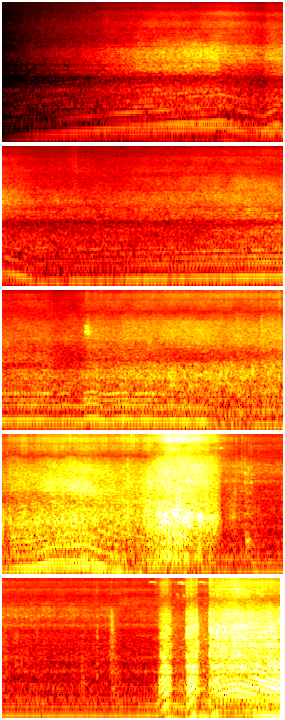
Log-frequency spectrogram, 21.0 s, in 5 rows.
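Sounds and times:
Dodge Power Wagon fire truck driving, stopping on gravel, revving: 4.7 - 21.0.

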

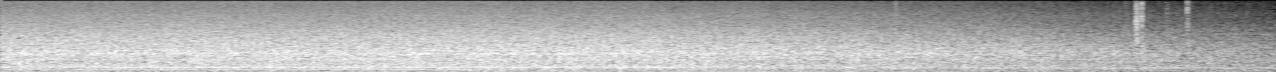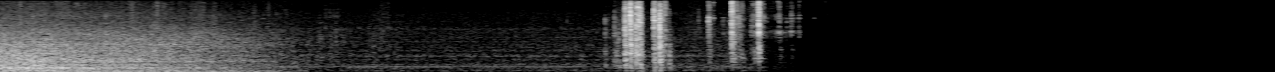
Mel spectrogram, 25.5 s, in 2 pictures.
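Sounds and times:
SUV driving at 100 mph: 0.0 - 16.6.

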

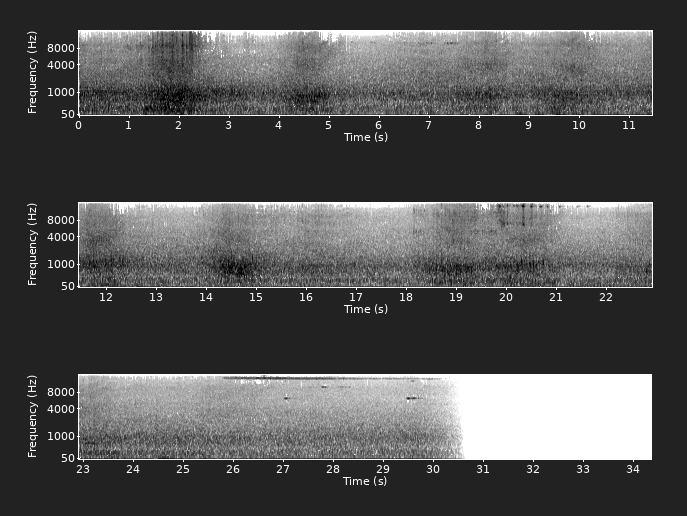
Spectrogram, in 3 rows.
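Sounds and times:
close medium traffic: 0.0 - 30.6.

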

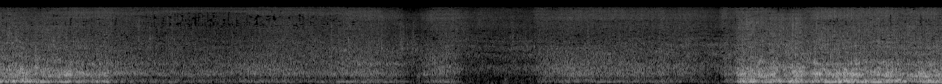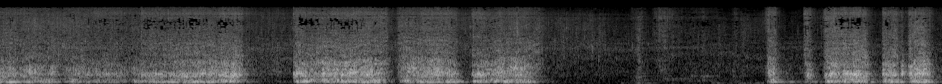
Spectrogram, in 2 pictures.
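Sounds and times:
fire hose spraying: 0.0 - 18.8.

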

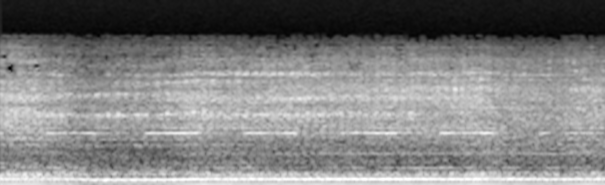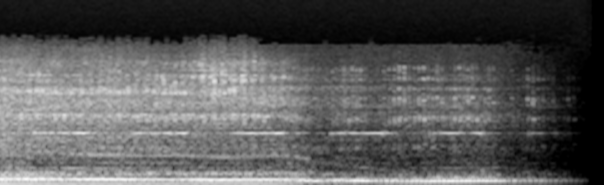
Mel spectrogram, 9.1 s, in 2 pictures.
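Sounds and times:
John Deere 750 dozer beeps: 0.0 - 8.9.

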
